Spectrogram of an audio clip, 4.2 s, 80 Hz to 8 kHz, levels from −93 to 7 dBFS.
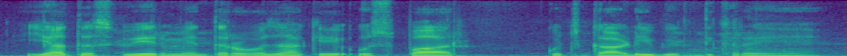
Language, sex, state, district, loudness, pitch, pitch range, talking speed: Hindi, male, West Bengal, Alipurduar, -20 LUFS, 100 Hz, 100-110 Hz, 185 wpm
